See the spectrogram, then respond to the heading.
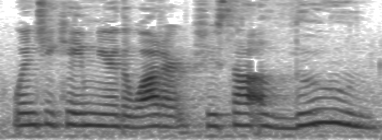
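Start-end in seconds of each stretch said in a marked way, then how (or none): none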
